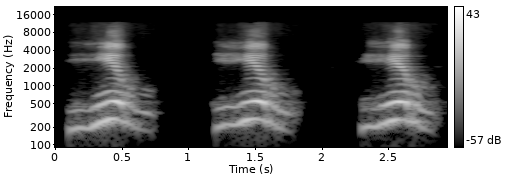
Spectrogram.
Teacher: نعتني بتفخيم الراء، جريان الصوت جزئيا فلا نحصرمها، وأيضا بارتعادة خفية في بنية الحرف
